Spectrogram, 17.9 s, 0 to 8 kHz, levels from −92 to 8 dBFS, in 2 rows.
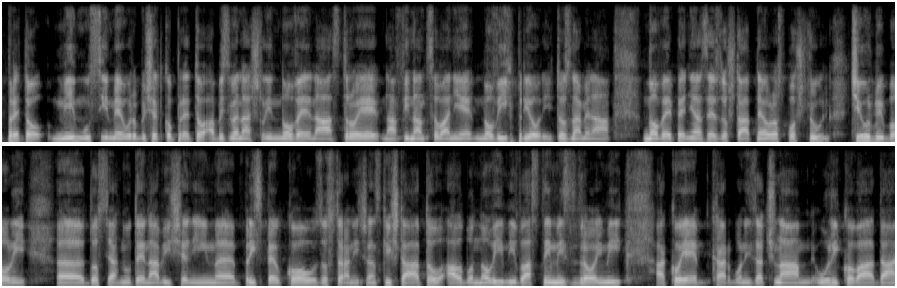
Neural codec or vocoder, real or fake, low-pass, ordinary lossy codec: codec, 16 kHz, 4 kbps, FunCodec, trained on LibriTTS, 50 frames a second; fake; none; none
